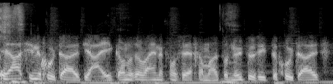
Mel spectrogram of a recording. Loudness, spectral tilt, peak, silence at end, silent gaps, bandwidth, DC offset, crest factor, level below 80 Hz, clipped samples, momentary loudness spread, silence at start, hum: -16 LUFS; -5 dB/octave; -2 dBFS; 0 s; none; 19 kHz; under 0.1%; 14 dB; -32 dBFS; under 0.1%; 3 LU; 0 s; none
